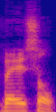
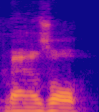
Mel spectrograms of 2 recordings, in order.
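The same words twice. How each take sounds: First: Basil is said in a non-British way. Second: Basil is said in a British way.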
